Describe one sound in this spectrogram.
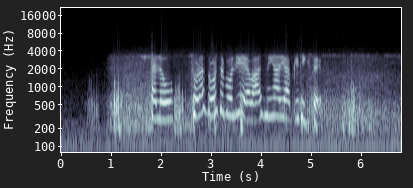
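A man talks calmly over a remote line.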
